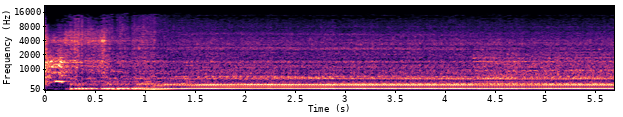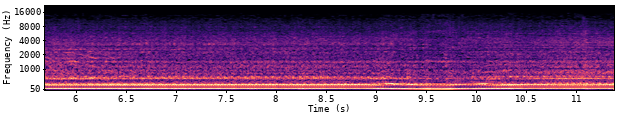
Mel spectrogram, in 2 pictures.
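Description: BMW E28's engine starting and then running steadily, its pitch rising as it catches and settles within the first second or two. About nine seconds in the revs dip briefly and recover.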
